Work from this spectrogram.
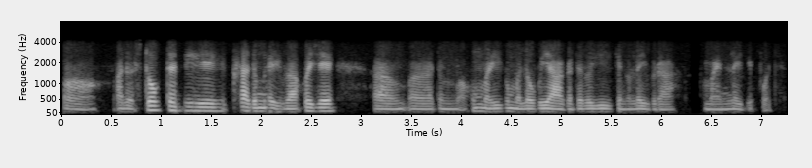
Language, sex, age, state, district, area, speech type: Manipuri, male, 30-45, Manipur, Imphal West, urban, conversation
